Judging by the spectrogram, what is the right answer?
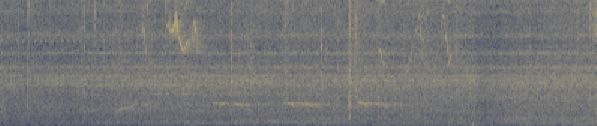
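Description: Faint outdoor ambience: a steady hiss with a few short, high chirps and a couple of sharp clicks in the middle.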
